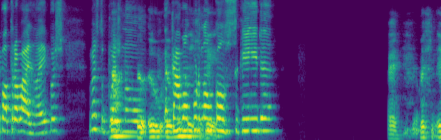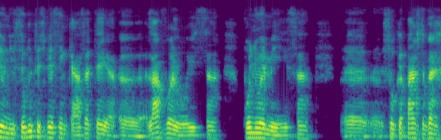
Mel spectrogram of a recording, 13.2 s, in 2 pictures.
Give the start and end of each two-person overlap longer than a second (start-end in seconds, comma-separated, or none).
1.6-3.4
